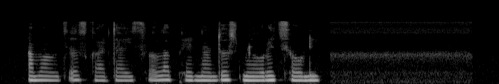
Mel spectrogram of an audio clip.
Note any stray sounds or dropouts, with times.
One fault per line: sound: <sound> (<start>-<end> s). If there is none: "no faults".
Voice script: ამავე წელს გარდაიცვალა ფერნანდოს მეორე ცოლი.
no faults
